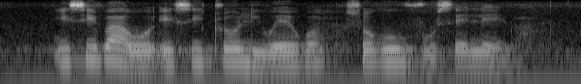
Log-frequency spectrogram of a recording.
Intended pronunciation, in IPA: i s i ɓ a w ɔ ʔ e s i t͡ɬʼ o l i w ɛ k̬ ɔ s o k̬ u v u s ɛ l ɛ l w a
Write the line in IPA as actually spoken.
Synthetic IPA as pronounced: i s i ɓ a w ɔ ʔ e s i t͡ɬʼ o l i w ɛ k̬ ɔ s o k̬ u v u s ɛ l ɛː l w a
